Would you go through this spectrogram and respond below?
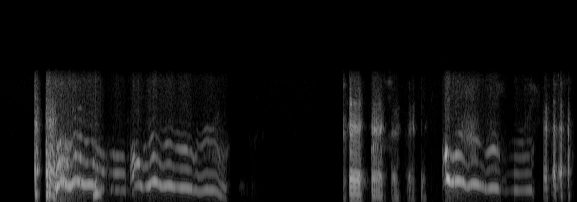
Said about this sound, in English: Oh, you're just barking at dogs. Yeah, I know, Juno. I know you are.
